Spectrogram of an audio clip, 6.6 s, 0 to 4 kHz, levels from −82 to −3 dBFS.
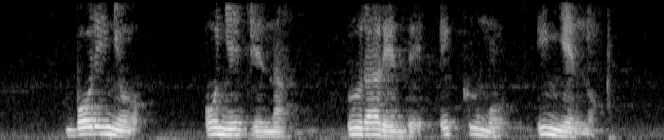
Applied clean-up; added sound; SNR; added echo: none; none; none; none.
